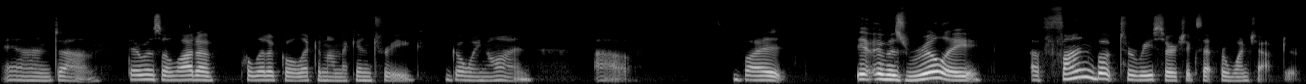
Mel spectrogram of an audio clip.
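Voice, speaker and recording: Mellow-voiced woman teaching in easy chat. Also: mid-range voice, measured pace. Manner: chatty, with restarts and occasional laughter. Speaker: author and Bible teacher. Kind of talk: relaxed conversational teaching.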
